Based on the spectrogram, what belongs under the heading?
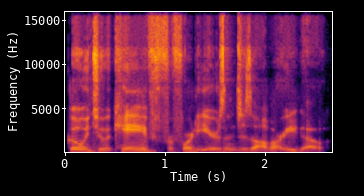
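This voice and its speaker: A middle-aged woman talking as a podcast guest in casual conversation, animated and quick to act out little voices. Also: on the low side, creaky. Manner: animated, acts out voices in anecdotes, swears casually. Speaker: guest, neurosculpting teacher.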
